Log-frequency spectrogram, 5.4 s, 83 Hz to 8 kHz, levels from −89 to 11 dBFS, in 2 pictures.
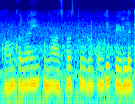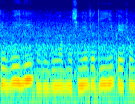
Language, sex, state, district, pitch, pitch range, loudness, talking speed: Hindi, female, Bihar, Begusarai, 200 Hz, 190-210 Hz, -27 LUFS, 210 wpm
